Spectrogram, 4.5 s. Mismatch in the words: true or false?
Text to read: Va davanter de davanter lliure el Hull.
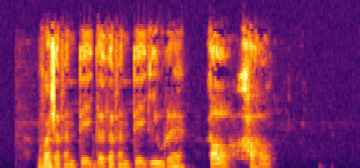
false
